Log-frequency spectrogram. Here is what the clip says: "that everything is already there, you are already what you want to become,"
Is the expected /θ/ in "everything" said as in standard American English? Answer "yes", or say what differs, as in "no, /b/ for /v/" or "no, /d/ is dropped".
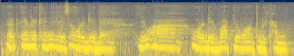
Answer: no, /t/ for /θ/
